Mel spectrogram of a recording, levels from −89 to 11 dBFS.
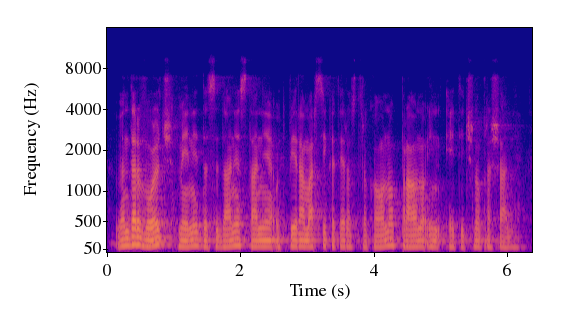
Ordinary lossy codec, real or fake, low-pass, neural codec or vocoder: Opus, 24 kbps; real; 7.2 kHz; none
